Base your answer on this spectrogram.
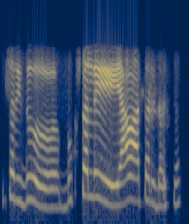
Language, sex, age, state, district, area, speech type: Kannada, female, 18-30, Karnataka, Koppal, rural, conversation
